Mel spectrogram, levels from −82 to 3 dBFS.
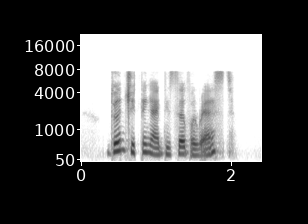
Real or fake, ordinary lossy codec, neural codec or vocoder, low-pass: fake; none; codec, 16 kHz, 1 kbps, FreqCodec, larger model; none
